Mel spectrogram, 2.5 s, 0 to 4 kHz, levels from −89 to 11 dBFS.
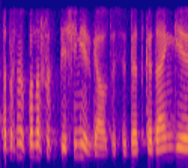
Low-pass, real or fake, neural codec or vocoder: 3.6 kHz; real; none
